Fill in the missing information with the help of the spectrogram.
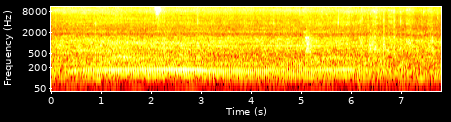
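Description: A passenger train running away down the track: a steady rumble of wheels on the rails with a low hum that drops away about six seconds in.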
